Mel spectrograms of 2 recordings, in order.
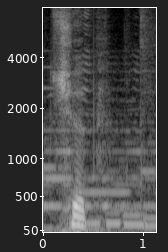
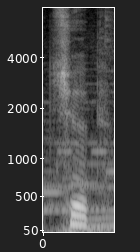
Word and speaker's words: çöp: Le O avec tréma, donc avec les 2 points, se prononce E, comme par exemple dans le mot çöp, çöp, la poubelle.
